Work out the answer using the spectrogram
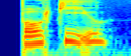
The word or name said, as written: BORTGIVES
